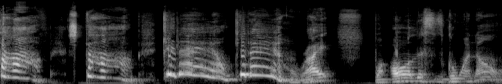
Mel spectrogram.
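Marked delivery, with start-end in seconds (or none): 0.0-3.0 mock very high, drawn-out, top-of-the-lungs guard scream. Retelling a fight seen from a cell, the dude in the tower: imitating a guard screaming. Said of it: "he's screaming at the top of his lungs".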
